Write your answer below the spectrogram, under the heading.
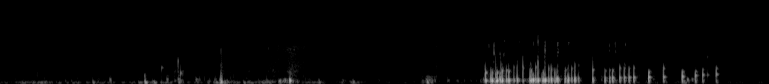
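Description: Soft low rumbles building to a run of rapid gurgling pops and squeaks; ordinary stomach rumbling from gas and fluid moving.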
